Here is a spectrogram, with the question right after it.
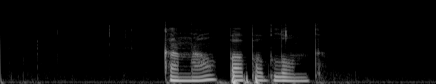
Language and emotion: Russian, neutral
